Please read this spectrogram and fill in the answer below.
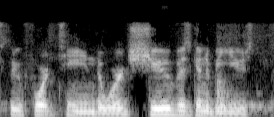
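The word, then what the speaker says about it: שוב: The little word return is a Jewish word pronounced this way, shuv, S-H-U-V, shuv.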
